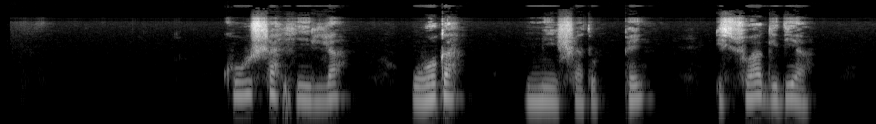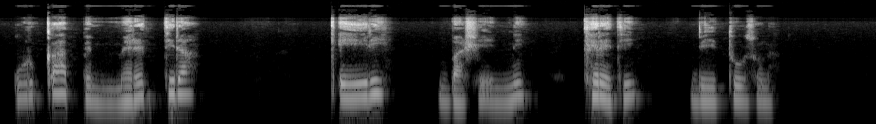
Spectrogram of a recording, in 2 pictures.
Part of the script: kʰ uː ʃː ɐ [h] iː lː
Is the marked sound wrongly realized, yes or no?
no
